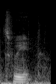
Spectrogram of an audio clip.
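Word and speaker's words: Tvedt: him and Pastor Bill Tveit. How do you say his name? It's Tveit.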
